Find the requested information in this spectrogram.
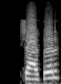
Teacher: चाकर शब्दातील चा या आद्याक्षराचा उच्चार दंत आणि तालूच्या सहाय्याने होतो, म्हणून तो दंततालव्य प्रकारात येतो.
